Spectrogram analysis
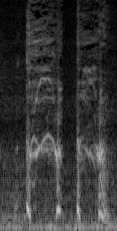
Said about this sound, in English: I'm going to cough, I'm sorry.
